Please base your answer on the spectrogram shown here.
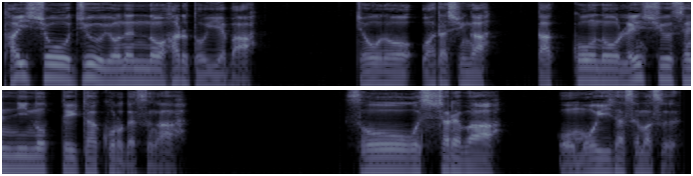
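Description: A man voicing a reserved, grieving brother in an audiobook, speaking politely and hesitantly in measured phrases. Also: on the low side, clear, resonant tone, no echo, clean studio sound. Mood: hesitant, recalling. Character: reserved, grieving young man recalling his dead sister. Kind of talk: audiobook character dialogue.

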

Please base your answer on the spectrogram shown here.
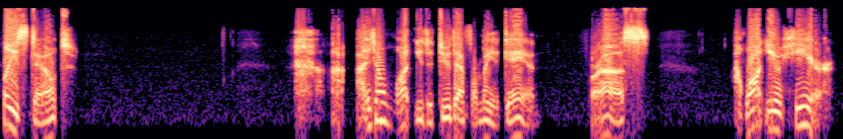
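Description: A storyteller voicing a gentle, defeated young male pony who speaks softly and pleadingly. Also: medium pitch, sing-song, vocal fry, breathy edge, no echo, pitched above the performer's own voice, heavily acted, poor audio. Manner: soft, halting, pleading. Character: gentle, lovesick, defeated young stallion baker.

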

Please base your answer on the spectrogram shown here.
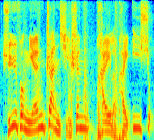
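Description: A man's voice: high-pitched, unhurried, slight background noise. A man narrating a martial-arts story in a theatrical, scripted storytelling style. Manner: theatrical, expressive.

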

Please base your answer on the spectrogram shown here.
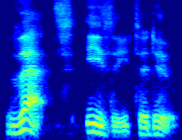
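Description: Man putting on a slow-talking, mysterious magical shapeshifter. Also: lowish voice, sing-song, husky, pitched below the performer's own voice, exaggerated voice. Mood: obliging, knowing. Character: mysterious shapeshifter, obliging magical wish-granter.

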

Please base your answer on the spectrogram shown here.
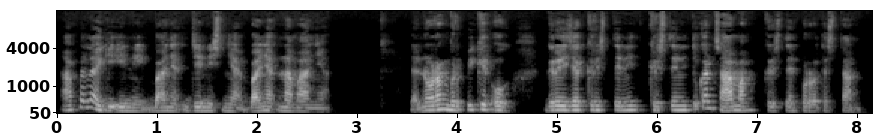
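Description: A man's voice: mid-range voice, highs cut off. A man in his thirties giving casual spoken commentary to the camera in a small room, reflective and full of rhetorical questions. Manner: reflective, rhetorical, many fillers and restarts. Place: small indoor room by a window.

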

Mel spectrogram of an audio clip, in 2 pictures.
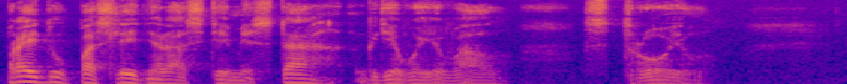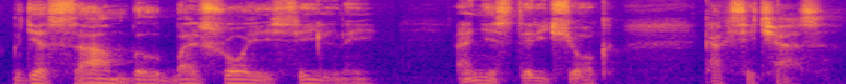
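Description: An actor playing a regretful, stubborn old working man in a radio play, plain-spoken and reflective, with halting speech. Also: deep voice, fairly bright tone, heavily acted. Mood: weary, resolved. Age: elderly. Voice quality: husky, creaky old voice. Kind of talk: Soviet radio play acting.

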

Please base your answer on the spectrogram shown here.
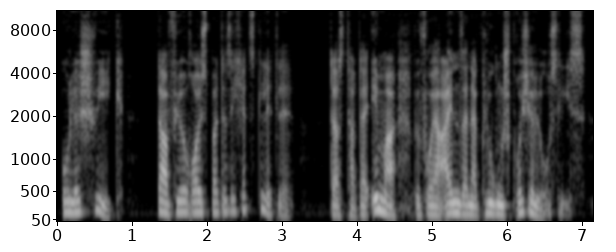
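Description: A woman reading a children's audiobook as an expressive scripted narrator. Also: deep voice, normal speed, dry recording, studio quality.

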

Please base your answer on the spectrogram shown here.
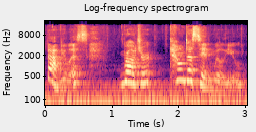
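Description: Audio drama villainess: high-voiced research director, polite but cold, heard over clear background noise. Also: female voice, very animated, a little slow, bright, forceful tone, full character voice. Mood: sweetly condescending. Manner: condescending, theatrically polite. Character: imperious woman research director, falsely sweet, coldly menacing. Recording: roomy, noisy background ambience.

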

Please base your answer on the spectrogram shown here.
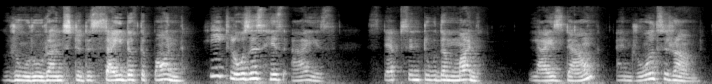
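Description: A woman storyteller reading a picture book aloud in an expressive, animated way for young children. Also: medium pitch, slow pace, slight background noise. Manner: expressive, acts out animal calls and sounds. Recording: roomy, echoey sound.

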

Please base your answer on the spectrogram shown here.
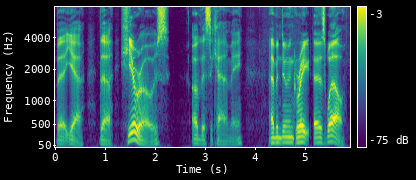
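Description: A man playing a proud, laid-back superhero mentor in an ASMR audio roleplay, talking casually with drawling, hesitant pauses. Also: sits low, big pitch swings, a little mellow, dry recording, clean studio sound, heavily acted. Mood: casual, explaining.

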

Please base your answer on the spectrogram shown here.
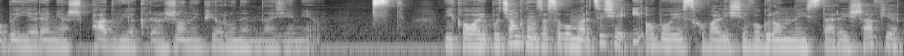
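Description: A woman narrating a scripted children's audio story in an expressive, dramatic way. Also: low voice, slight background noise.

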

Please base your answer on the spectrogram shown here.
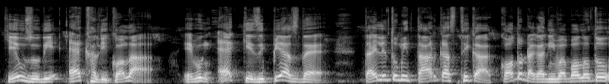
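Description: A man's voice: on the high side, animated, brisk. A man as a humble Bangladeshi fruit-seller father. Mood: proud, affectionate. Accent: colloquial Bangladeshi. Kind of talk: animated cartoon dialogue.

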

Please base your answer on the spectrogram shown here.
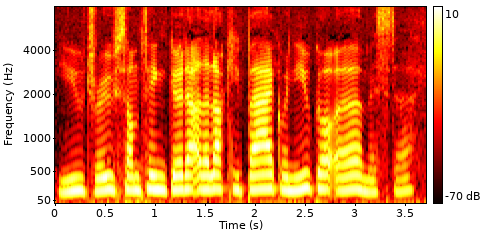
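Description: An actress in a radio play voicing a destitute, bitter vagrant woman who was once well-off, with a husky voice. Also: medium pitch, little pitch movement, moderate pace, a little mellow, no echo, lightly acted. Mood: subdued, grateful.

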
